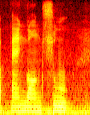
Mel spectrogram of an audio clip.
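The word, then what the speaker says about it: Pangong Tso: भी चल रहा था, पैंगोंग सू, TSO को प्रोनाउंस किया जाता है सू।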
